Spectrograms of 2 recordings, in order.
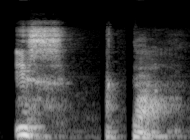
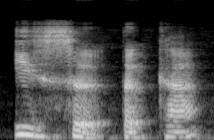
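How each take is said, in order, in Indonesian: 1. Tidak ada vokal yang mengikuti suku kata pertama. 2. Vokal tambahan mengikuti suku kata pertama. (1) "melainkan is teka" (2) "bukan sebagai ise teka"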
